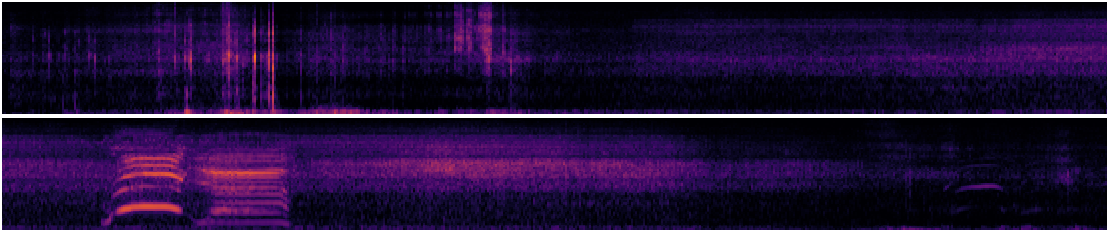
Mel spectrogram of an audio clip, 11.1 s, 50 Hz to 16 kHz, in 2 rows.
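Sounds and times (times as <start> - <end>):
rushing air: 0.6 - 11.0.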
